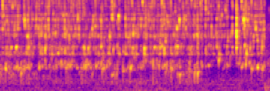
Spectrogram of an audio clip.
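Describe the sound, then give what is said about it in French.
Liquid drips from a wood-fired still distilling wine, a faint, continuous patter of many small droplets over a soft trickling hiss. “On entend le goutte à goutte qui fonctionne.”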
